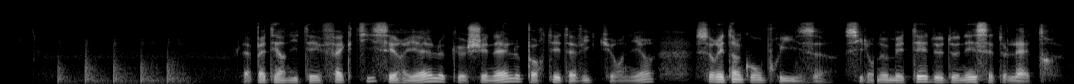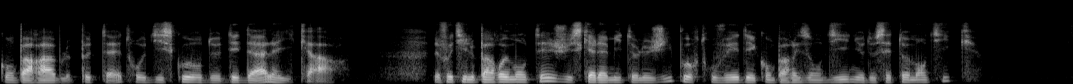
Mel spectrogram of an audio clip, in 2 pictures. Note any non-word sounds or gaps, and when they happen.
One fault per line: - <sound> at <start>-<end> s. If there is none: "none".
- thud at 0.6-2.1 s
- dropout at 8.7-8.8 s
